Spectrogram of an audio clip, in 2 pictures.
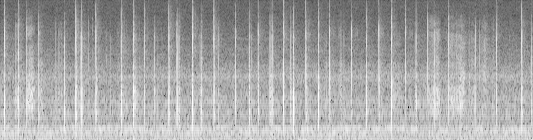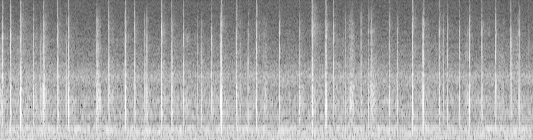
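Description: Long acrylic nails rapidly tap and scratch the back and sides of a small, hollow, black plastic TV remote control held upright close to the microphone. A fast, uneven stream of sharp, bright clicks and ticks with very short decay plays over a faint, steady background hum.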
